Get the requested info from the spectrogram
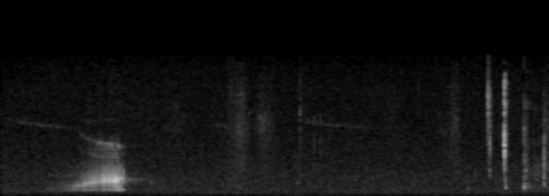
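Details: A single brief, rasping croak from an edible frog (Rana klepton esculenta), a fertile hybrid common in the Netherlands, followed by a few faint clicks.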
